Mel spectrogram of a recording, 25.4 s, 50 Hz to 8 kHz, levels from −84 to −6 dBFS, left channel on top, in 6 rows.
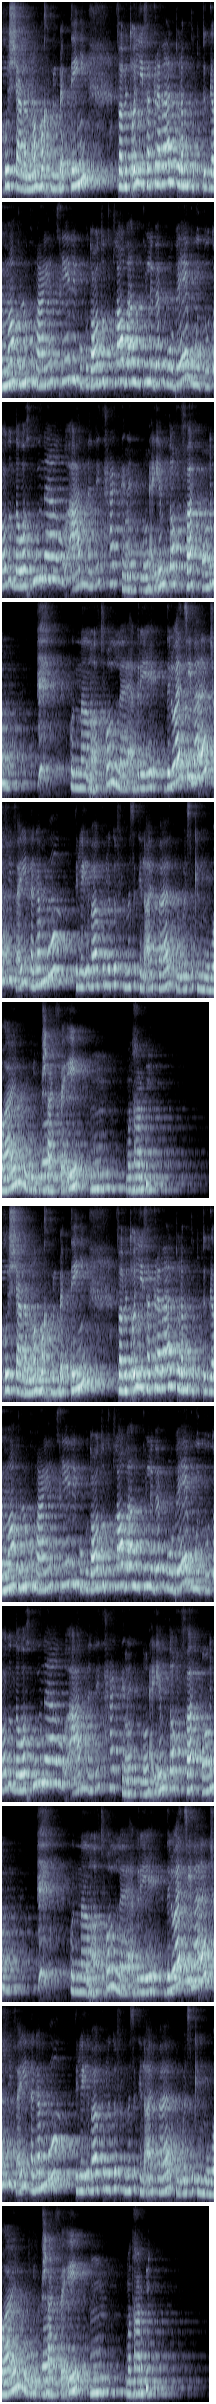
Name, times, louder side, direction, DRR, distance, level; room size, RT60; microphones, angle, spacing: voice 1, 0.0-3.7 4.0-11.1 11.4-12.4 12.6-12.7 13.4-13.8 14.1-18.1 18.4-22.7 23.8-23.9, equal, 5° left, 2 dB, 1.0 m, -24 dB
voice 2, 10.9-11.5 12.5-12.8 14.4-14.6 21.7-22.2 23.0-23.4 23.7-24.2, right 1 dB, 60° right, 4 dB, 1.4 m, -27 dB
20.5 x 6.9 x 6.2 m, 2.1 s
head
